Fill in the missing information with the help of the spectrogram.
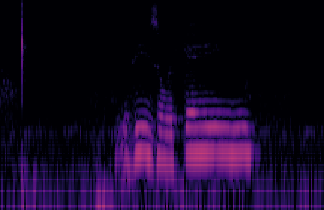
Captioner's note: non-english; singing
